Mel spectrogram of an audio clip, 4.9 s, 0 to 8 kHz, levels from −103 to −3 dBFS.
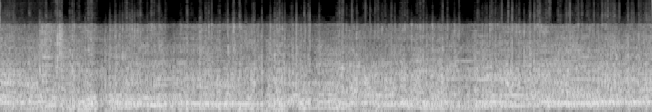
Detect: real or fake fake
